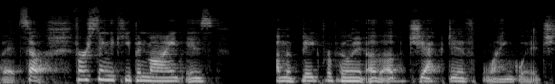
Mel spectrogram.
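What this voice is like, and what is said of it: Speaks with a noticeable accent. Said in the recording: “I don't know if you can understand me with my accent.”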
